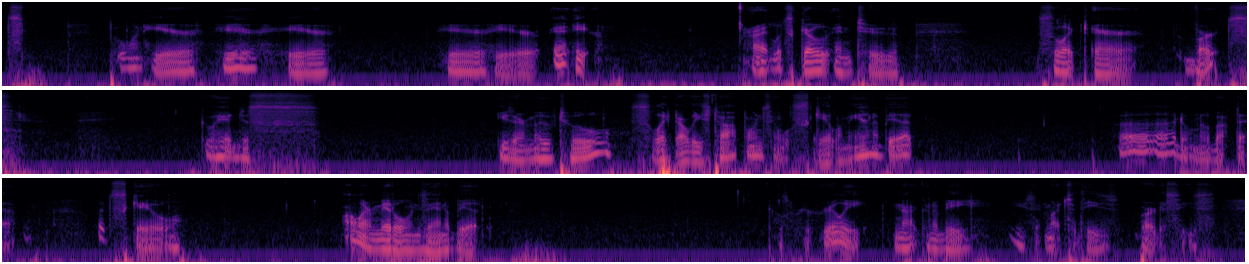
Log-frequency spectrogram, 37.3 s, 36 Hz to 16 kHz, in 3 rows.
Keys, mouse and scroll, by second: 11.7 click, 16.8 click, 20.4 s, 25.6 click, 27.1 click, 30.4 s, 32.9 click, 34.1 s, 36.2 click, 37.2 s.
